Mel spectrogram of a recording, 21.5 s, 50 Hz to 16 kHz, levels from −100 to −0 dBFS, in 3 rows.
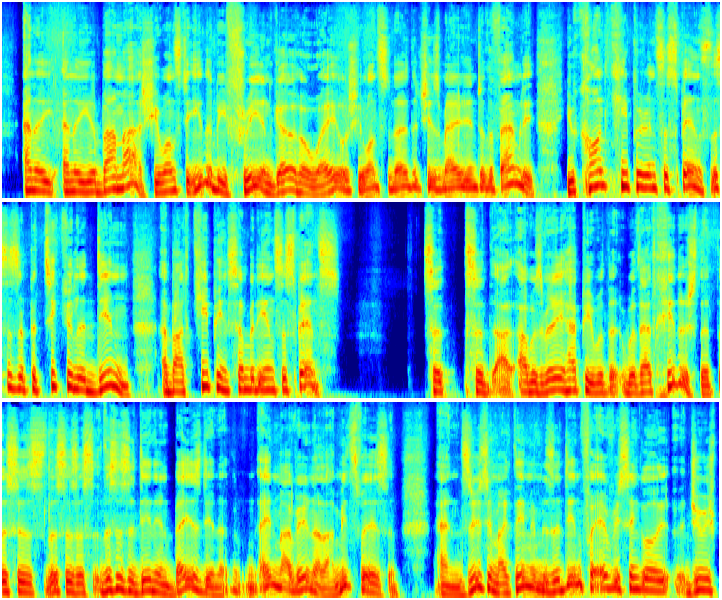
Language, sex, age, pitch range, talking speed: English, male, 60-79, 120-155 Hz, 215 wpm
